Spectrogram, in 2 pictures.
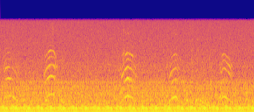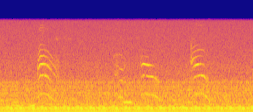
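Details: Female foster kitten, just back from being spayed, throwing a fit and meowing loudly when its carer leaves the bedroom: rapid run of about nine short, rising-falling meows, some squeakier and higher, with steady appliance hum beneath.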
